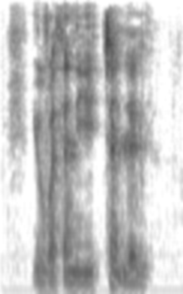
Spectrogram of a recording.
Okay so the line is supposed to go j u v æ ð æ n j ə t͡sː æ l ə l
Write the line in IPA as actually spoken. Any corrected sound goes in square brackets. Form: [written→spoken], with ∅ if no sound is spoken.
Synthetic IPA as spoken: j u v æ [ð→θ] æ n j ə t͡sː æ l ə l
